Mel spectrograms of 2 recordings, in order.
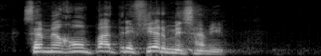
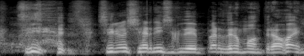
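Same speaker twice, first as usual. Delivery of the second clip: amused, breaking into laughter; laughing. Real, not acted. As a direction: laugh through the admission. Jokes about his own confession. (en riant)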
